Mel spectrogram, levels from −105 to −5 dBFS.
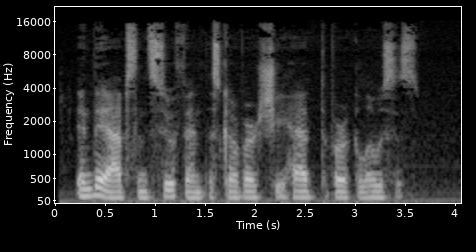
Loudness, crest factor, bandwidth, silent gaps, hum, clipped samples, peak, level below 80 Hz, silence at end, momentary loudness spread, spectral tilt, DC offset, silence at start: -34 LUFS; 18 dB; 16.5 kHz; none; none; under 0.1%; -16 dBFS; -60 dBFS; 0.45 s; 9 LU; -4.5 dB/octave; under 0.1%; 0.2 s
